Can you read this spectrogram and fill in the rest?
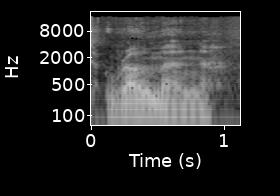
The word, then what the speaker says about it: Romaan: He's Romaan, uh, spelt R O M A A N, Orona.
